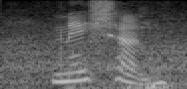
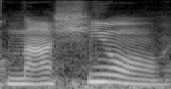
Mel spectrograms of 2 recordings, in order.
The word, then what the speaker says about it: Nation: হ্যাঁ, প্যারিসে একটা স্টেশনে, মেট্রো স্টেশনের নাম ছিল নেশন, মানে NATION। সে নেশন কিছুতেই বোঝাতে পারছি না, কিছুতেই বুঝতে পারছেন না। হ্যাঁ, একজনকে জিজ্ঞেস করেছিলাম। তারপরে কি নাশিও এরকম টাইপের। ফ্রেঞ্চ উচ্চারণও খুবই জটিল।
